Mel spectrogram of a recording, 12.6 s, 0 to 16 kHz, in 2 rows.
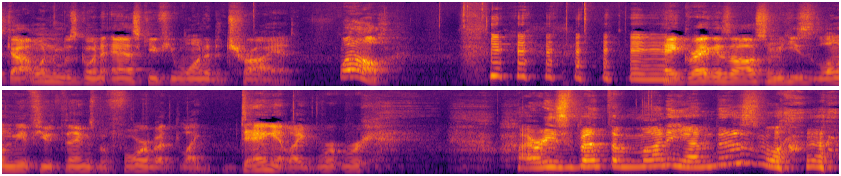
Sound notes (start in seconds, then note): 3.4 laughing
